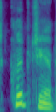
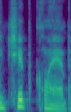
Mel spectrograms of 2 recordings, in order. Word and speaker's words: Clipchamp: is easy to yes clipchamp I said it right this time I usually say chip clamp I don't know why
